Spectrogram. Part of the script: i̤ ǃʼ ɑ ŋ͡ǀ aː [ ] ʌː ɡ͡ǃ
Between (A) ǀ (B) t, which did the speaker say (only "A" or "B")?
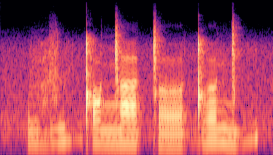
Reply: A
